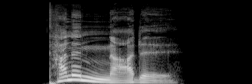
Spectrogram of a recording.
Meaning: fir needle
- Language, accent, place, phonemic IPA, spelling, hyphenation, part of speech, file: German, Germany, Berlin, /ˈtanənˌnaːdl̩/, Tannennadel, Tan‧nen‧na‧del, noun, De-Tannennadel.ogg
